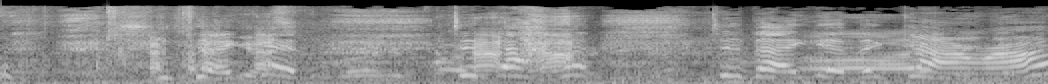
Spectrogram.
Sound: both laugh

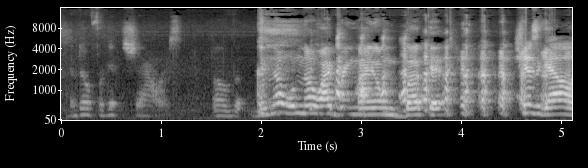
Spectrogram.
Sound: laughter

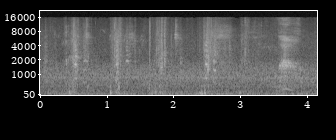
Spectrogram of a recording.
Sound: squeaking

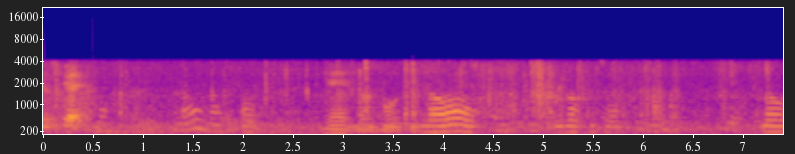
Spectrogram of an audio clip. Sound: quiet murmuring

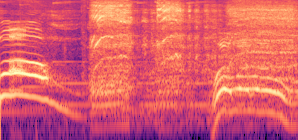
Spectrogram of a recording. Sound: car driving

